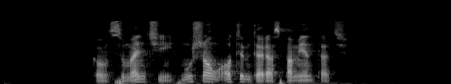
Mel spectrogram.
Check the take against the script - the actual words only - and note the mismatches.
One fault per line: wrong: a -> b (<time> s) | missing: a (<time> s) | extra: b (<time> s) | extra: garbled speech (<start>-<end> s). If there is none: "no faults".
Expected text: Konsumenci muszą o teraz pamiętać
extra: tym (2.3 s)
